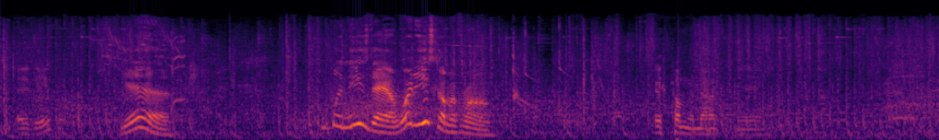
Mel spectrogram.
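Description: Rapid gunfire rattles and crackles.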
